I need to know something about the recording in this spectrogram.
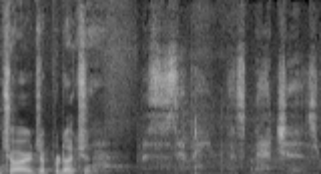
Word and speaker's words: Natchez: of production mississippi this natchez rhymes with matches we're making a movie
